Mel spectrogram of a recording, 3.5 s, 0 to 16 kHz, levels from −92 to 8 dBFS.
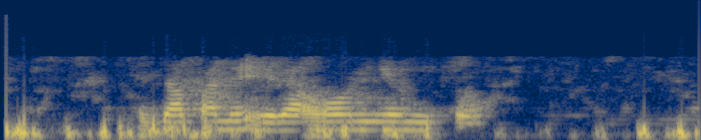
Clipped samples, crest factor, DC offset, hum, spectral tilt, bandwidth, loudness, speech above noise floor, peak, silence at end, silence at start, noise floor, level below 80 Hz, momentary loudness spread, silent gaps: under 0.1%; 14 dB; under 0.1%; none; -10.5 dB/octave; 4.1 kHz; -17 LUFS; 27 dB; -2 dBFS; 0 s; 0.05 s; -42 dBFS; -32 dBFS; 10 LU; none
